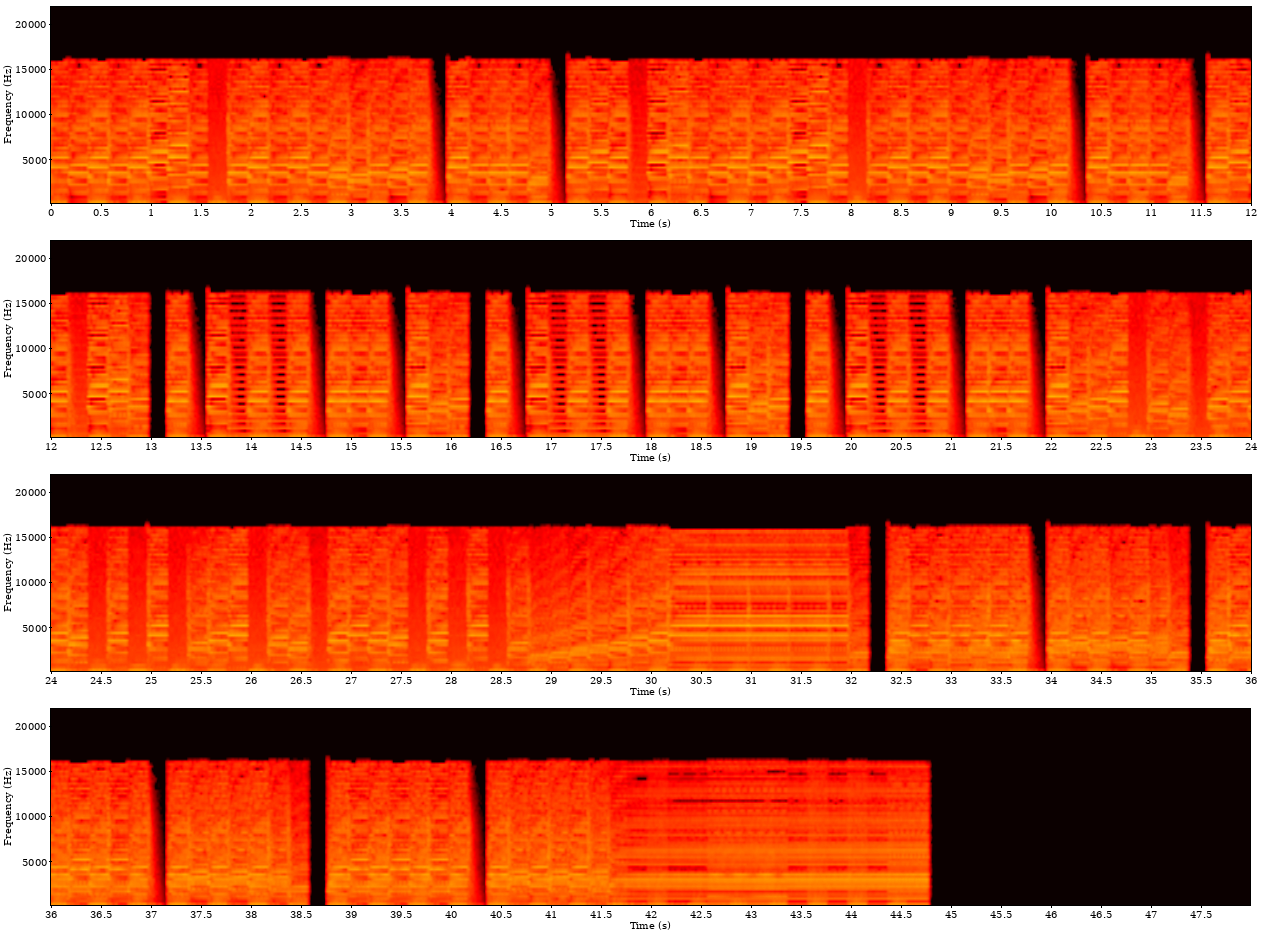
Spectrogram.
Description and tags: neon synth
beats, music, beepbox, synth, song, neon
